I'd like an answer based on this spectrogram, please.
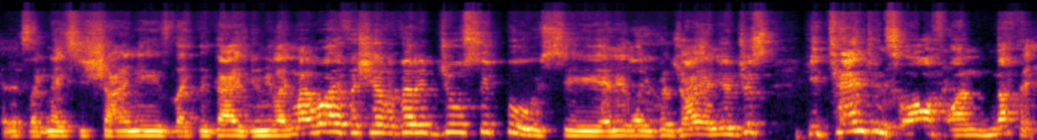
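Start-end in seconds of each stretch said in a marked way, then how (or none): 2.2-4.5 slow, high, drawn-out Italian man's voice. Retelling a joke about buying italian furniture: imitating an italian guy. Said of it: "like an Italian".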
